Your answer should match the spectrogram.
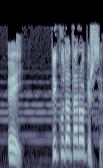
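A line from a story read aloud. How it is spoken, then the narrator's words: Soldier shouting. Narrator (Russian): крикнул мальчику солдат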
